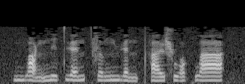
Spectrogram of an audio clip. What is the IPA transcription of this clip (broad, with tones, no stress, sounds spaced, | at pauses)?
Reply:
m w ɑ̰˨˩ ŋ n̪ i˧˥ t̪ ɥ ɛ˧˥ n t͡s ɤ˧˥ ŋ m ɥ ɛ̰˨˩ n t̪ʰ a˧˥ ɪ̯ ʂ w ɔ˧˥ k w ä˥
